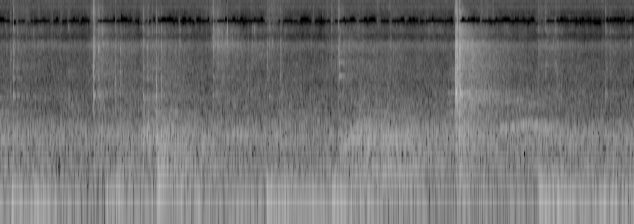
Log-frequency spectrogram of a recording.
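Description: Badminton rally: sharp racket strikes on a shuttlecock about once a second, the loudest near seven seconds in, over a low rumble of arena ambience.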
